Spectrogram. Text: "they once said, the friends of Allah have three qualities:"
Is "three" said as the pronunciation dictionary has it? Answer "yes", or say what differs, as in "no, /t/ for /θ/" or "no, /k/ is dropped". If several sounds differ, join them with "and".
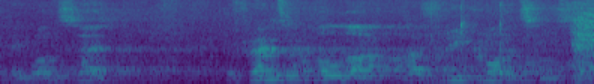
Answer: yes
